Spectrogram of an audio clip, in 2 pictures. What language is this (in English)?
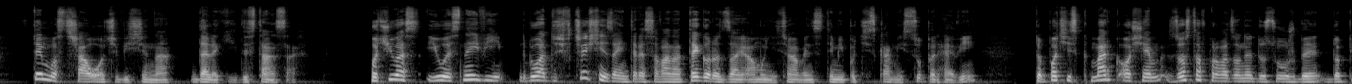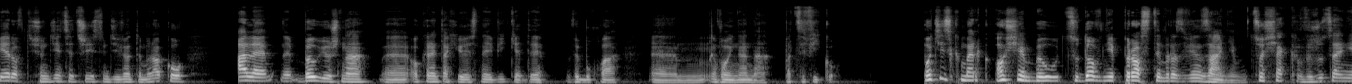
Polish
